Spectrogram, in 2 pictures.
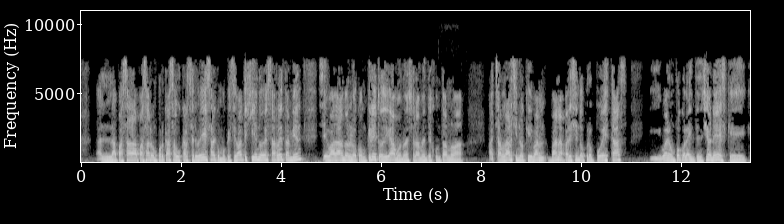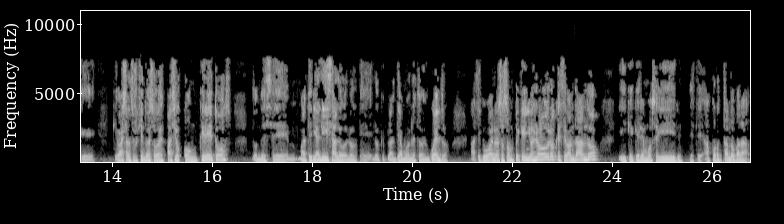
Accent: Cosquín, Córdoba, Argentina; Como yo soy de acá de Cosquín.

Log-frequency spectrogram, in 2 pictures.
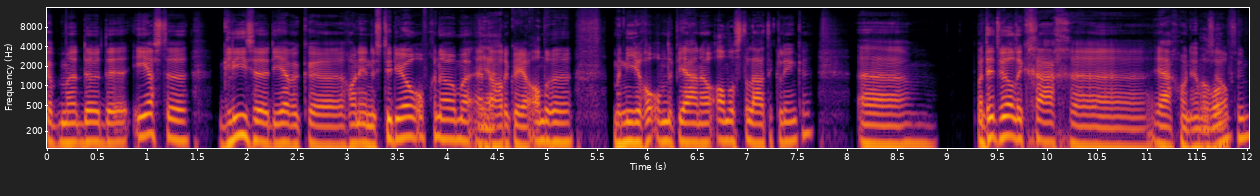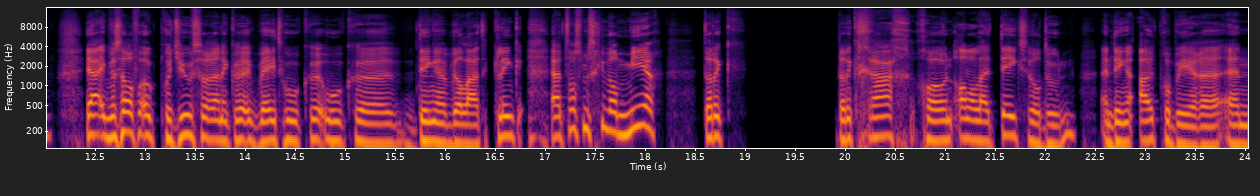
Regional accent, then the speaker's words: Geldrop, North Brabant, Netherlands; zijn delen uit het dorp waar ik vandaan kom. Gelderop, in het zuiden van. Dus bij Eindhoven, het zuiden van Nederland.

